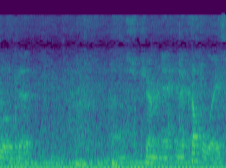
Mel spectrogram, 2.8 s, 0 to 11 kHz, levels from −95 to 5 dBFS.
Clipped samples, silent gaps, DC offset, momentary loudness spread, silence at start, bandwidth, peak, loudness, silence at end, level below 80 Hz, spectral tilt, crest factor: under 0.1%; none; 2%; 7 LU; 0 s; 8.2 kHz; -10 dBFS; -30 LUFS; 0 s; -36 dBFS; -6.5 dB/octave; 18 dB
